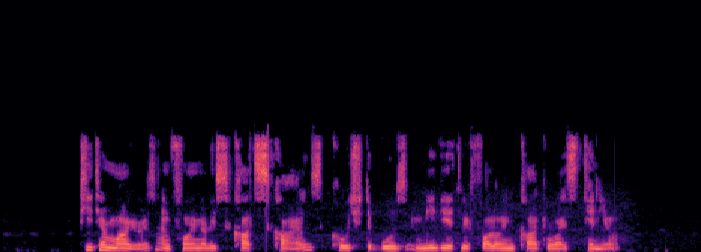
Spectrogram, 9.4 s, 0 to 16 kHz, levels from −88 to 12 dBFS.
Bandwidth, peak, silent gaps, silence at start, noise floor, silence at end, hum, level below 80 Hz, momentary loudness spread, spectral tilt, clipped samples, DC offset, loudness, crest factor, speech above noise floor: 7.8 kHz; -2 dBFS; none; 1.05 s; -75 dBFS; 1.1 s; none; -62 dBFS; 8 LU; -4 dB/octave; under 0.1%; under 0.1%; -18 LUFS; 18 dB; 57 dB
